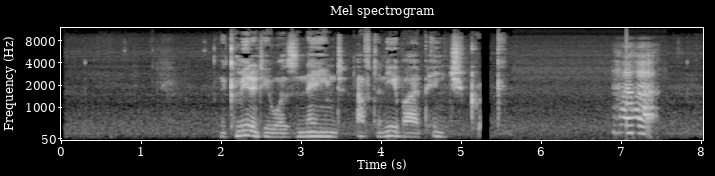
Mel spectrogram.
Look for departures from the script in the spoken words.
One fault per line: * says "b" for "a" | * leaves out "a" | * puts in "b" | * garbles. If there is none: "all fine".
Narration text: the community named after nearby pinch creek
* puts in "was"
